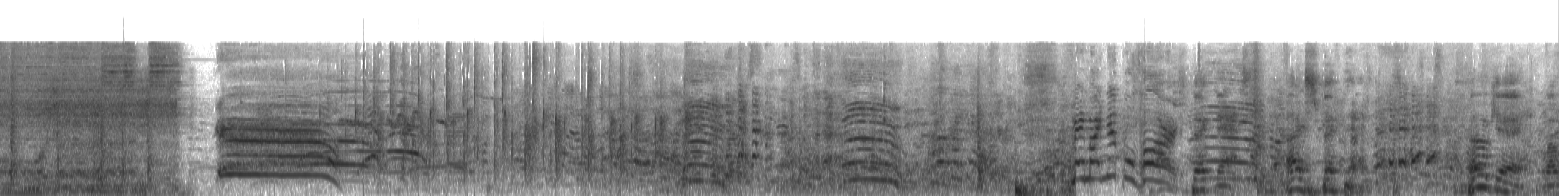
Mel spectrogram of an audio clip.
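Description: A rock band plays loudly and distorted in a small echoing room.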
